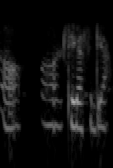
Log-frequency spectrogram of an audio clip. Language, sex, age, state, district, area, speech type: Assamese, female, 18-30, Assam, Tinsukia, urban, conversation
